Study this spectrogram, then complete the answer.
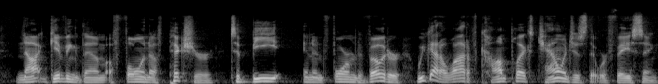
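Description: A man speaks in a plain, everyday voice at medium pitch. His pace is moderate and his pitch varies in an ordinary way. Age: 30s. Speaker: state politician. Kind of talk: casual interview. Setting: studio.

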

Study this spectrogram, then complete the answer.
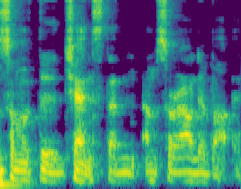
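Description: Pitched fairly low, a man speaks at a moderate pace. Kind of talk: casual chat over wine.

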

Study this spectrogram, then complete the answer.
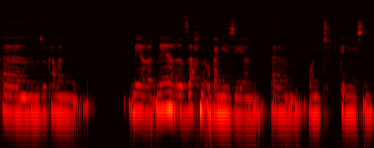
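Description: Somewhat breathy and fairly low in pitch, a woman speaks in a flat monotone with audible room echo. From Spain, Barcelona (German parents). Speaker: landscape architect. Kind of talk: interview. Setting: studio. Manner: halting, searching for words.

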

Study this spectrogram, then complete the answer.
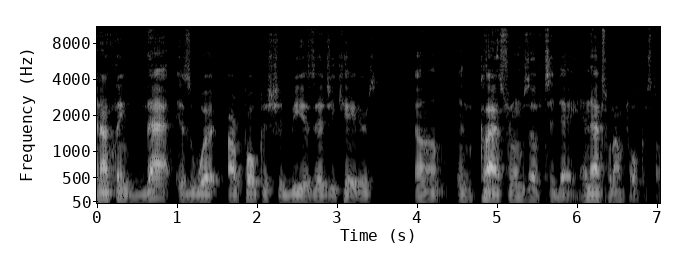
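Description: Recorded very cleanly against a silent background, a man with a Chicago accent speaks in a very deep, low voice with fairly even intonation. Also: moderate pace. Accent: Chicago American English. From Chicago, US Midwest. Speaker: educator and education entrepreneur. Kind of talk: interview.

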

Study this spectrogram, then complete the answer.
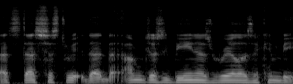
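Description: A man speaks in a normal speaking voice at a fairly low pitch. His pace is moderate and his intonation fairly even, on a very clean recording with a silent background. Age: 20s. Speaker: podcast host. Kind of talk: motivational talk. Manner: casual, filler-heavy.

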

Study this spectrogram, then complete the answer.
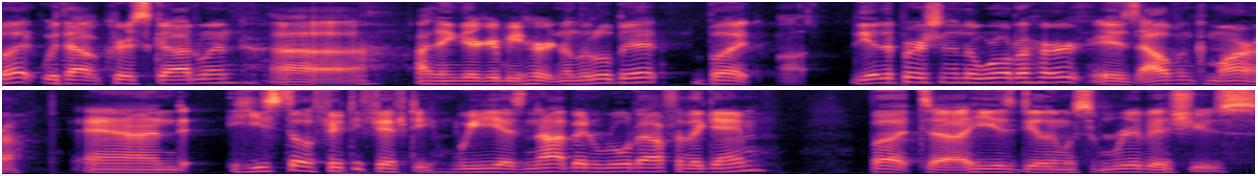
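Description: At a fairly quick pace, a man with an American accent uses a normal speaking voice at medium pitch with ordinary pitch variation. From Texas. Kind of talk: casual banter about fantasy football.

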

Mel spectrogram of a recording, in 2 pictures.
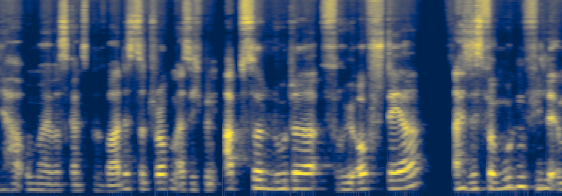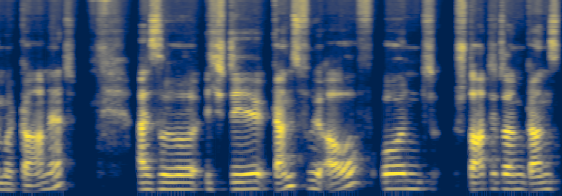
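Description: A man's fairly high, somewhat breathy voice at a fairly slow pace, with ordinary pitch variation and a dry, close sound with no echo. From Upper Franconia, Germany (Münchberg). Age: 20s. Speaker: business program manager. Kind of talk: interview.

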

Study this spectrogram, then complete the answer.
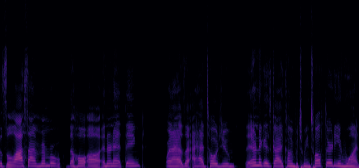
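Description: With an unremarkable speaking voice, a woman talks at a fairly quick pace and fairly high pitch. The recording is very clean, with a silent background. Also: fairly even intonation. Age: 20s. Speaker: podcast co-host. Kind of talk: casual chat.

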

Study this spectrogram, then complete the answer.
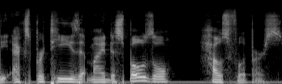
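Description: A man with an American accent and an unremarkable speaking voice, at a moderate pace with ordinary pitch variation, in a very clean recording with a silent background. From Michigan, US. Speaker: podcast host, house flipper. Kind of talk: solo podcast monologue. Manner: conversational, with fillers and restarts.

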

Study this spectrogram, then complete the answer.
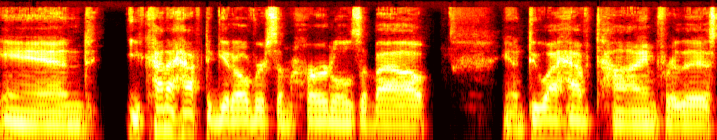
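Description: In an unremarkable speaking voice, a man with an American accent talks at a moderate pace. His pitch is fairly low and his intonation fairly even. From US Pacific Northwest (Salem, Oregon). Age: 40s. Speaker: counseling professor and former youth corrections worker. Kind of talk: interview conversation.

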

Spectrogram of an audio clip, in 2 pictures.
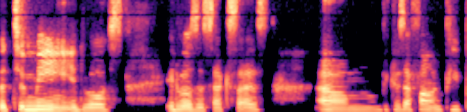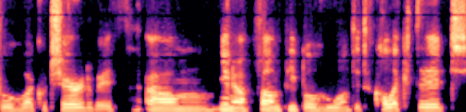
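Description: In a very clean recording with a silent background and dry, close sound with no echo, a woman speaks at medium pitch and a moderate pace with monotone, flat intonation. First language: not English. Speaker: artist and photographer. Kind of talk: interview podcast.

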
